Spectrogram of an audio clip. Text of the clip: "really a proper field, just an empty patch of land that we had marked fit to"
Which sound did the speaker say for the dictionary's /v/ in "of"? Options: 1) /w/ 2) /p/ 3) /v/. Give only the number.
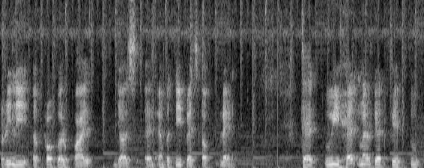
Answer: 2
